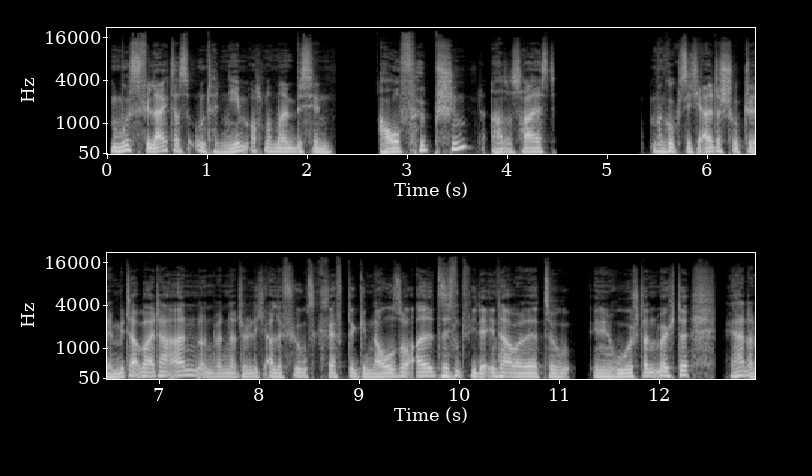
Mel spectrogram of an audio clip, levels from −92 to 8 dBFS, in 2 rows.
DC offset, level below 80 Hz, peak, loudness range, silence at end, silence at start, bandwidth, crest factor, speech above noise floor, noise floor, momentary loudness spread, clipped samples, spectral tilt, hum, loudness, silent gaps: under 0.1%; -40 dBFS; -2 dBFS; 3 LU; 0 s; 0.05 s; 17.5 kHz; 14 dB; over 75 dB; under -90 dBFS; 6 LU; under 0.1%; -6 dB/octave; none; -16 LUFS; 4.74-4.78 s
